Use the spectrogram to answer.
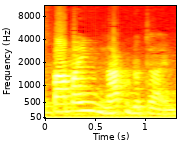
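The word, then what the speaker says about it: Paamayim Nekudotayim: This is pronounced as Pamaim Nakudotaim. This is in Hebrew.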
